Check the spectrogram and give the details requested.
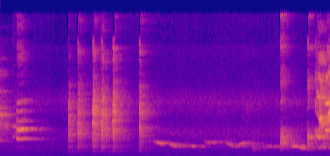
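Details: Shama in moult giving harsh rasping notes followed by a clear whistle that wavers down and up, then slides lower, ending in a loud rising burst.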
